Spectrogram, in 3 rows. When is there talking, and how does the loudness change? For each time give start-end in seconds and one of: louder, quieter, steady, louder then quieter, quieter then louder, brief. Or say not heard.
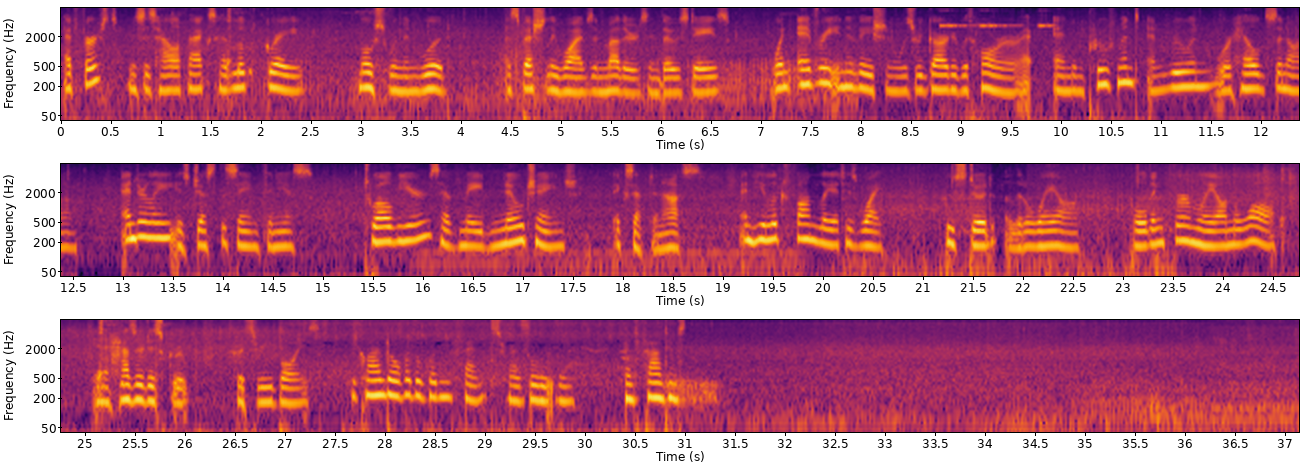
0.0-31.0 steady.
